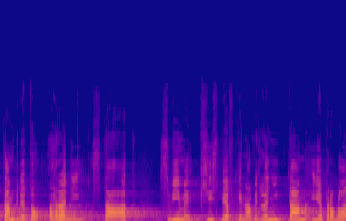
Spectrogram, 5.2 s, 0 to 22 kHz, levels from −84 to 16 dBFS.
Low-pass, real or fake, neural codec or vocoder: 14.4 kHz; real; none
